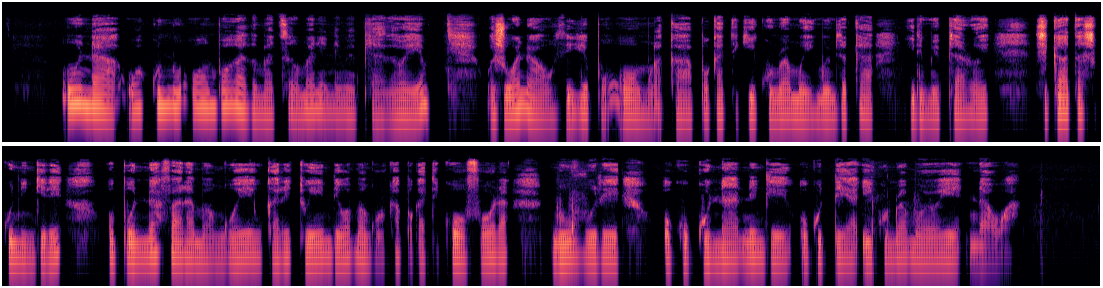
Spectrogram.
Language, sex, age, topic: Oshiwambo, female, 25-35, agriculture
